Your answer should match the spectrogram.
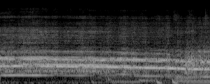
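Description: A man's long, drawn-out scream, held on one high note and sagging slightly in pitch. About a second in, music with low bass notes starts under it.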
